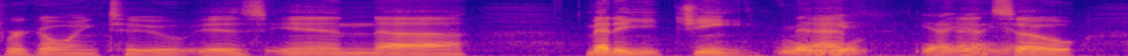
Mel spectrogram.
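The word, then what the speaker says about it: Medellín: you know i we're both going back to medellin or meta-gene the way they pronounce it if you know fear in an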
